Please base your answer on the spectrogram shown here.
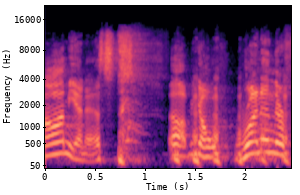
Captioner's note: Mike laughs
